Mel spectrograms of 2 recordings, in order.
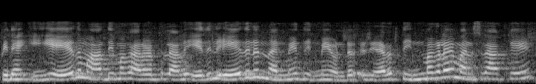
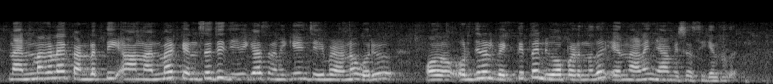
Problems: constant background noise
